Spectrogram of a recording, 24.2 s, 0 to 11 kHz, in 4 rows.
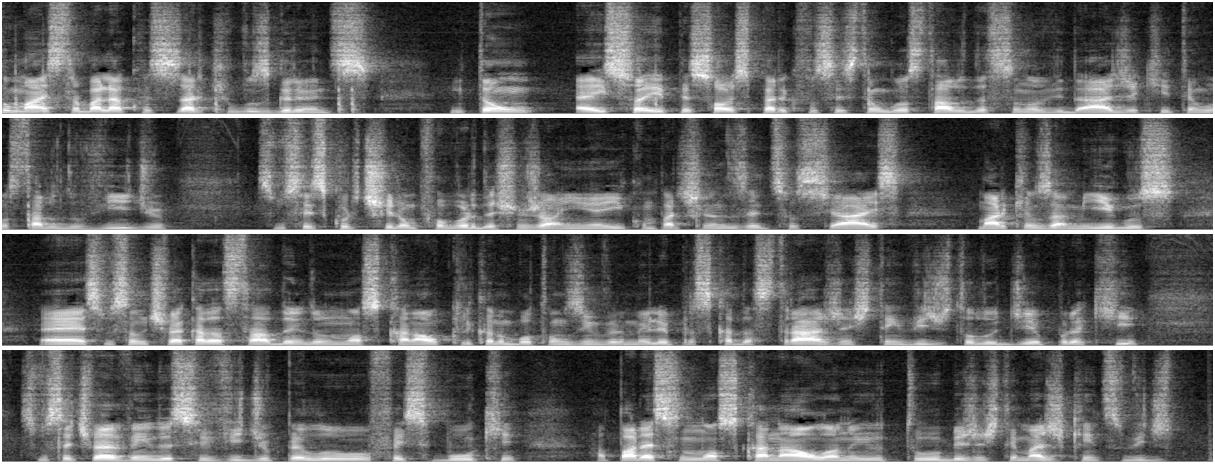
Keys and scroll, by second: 3.7 alt+space, 4.3 space.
